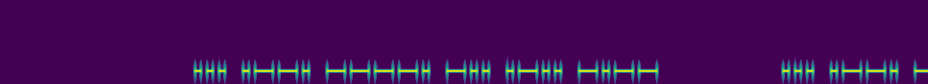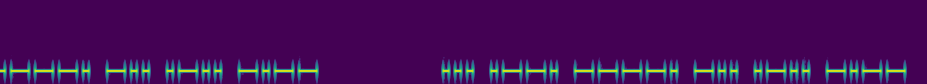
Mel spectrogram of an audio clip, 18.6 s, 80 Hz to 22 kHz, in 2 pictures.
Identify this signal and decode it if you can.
Morse code, heard as a keyed tone, about 20 wpm, 700 Hz. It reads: SP9DLY SP9DLY SP9DLY
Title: DXCC-100 Call Signs - 6 Characters - Repeated 3x - 20wpm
